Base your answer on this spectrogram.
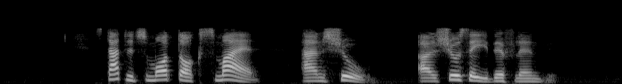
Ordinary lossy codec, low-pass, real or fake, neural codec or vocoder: none; 5.4 kHz; fake; codec, 16 kHz, 0.5 kbps, X-Codec, WavLM features, trained on Multilingual LibriSpeech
